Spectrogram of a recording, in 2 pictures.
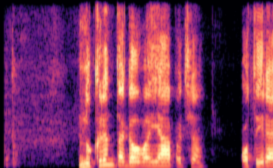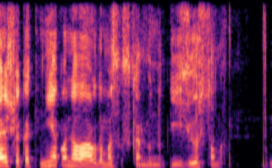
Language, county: Lithuanian, Kaunas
